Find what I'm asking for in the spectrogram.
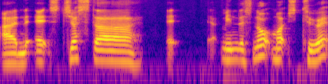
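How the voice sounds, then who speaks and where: A man is talking at a fairly slow pace. He speaks in a Scottish accent. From Scotland, Fife. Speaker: soccer podcaster. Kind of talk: casual chat.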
